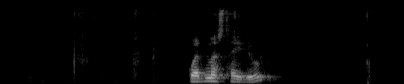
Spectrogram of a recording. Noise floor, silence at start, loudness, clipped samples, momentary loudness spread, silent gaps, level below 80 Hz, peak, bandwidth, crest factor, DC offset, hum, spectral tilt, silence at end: -76 dBFS; 1.35 s; -33 LUFS; under 0.1%; 9 LU; none; -78 dBFS; -16 dBFS; 15.5 kHz; 22 dB; under 0.1%; none; -5.5 dB/octave; 1.35 s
